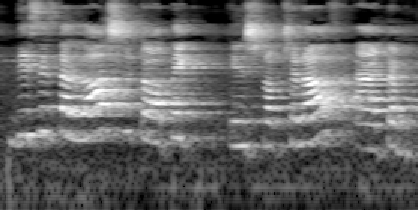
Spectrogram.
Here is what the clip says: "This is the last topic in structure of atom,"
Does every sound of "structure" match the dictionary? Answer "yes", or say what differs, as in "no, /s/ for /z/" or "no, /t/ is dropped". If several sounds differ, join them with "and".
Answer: no, /ʃ/ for /tʃ/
